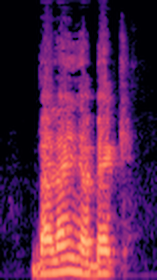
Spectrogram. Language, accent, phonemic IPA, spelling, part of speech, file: French, Canada, /ba.lɛn a bɛk/, baleine à bec, noun, LL-Q150 (fra)-baleine à bec.wav
- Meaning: beaked whale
